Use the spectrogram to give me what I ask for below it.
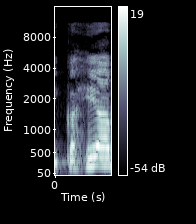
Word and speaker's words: कहया: ये हुक्म ना इस्थे नहीं रुकना, हुक्म ना कहया जाई, कहया बोलना है। कई क्या ही कह जाते हैं, जो बिल्कुल अशुद्ध उच्चारण है।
